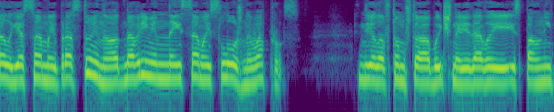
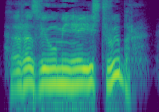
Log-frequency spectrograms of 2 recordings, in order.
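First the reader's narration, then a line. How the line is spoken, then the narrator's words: Through gritted teeth. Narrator (Russian): процедил он сквозь зубы, осознавая, что пути к отступлению нет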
